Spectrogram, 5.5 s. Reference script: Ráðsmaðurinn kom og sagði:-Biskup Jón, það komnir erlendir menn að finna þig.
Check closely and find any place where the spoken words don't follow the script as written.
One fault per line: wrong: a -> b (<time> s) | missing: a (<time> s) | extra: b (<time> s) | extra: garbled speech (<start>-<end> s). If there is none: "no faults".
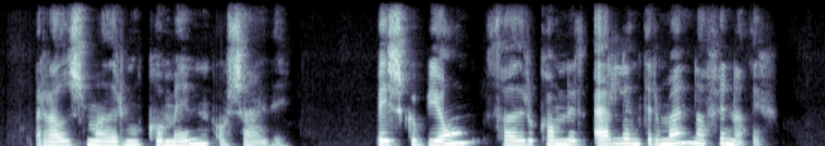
extra: inn (1.2 s)
extra: eru (3.5 s)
